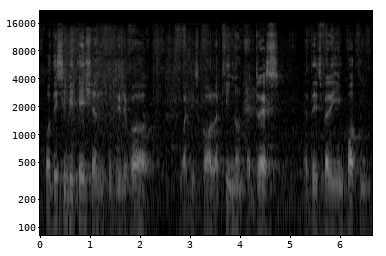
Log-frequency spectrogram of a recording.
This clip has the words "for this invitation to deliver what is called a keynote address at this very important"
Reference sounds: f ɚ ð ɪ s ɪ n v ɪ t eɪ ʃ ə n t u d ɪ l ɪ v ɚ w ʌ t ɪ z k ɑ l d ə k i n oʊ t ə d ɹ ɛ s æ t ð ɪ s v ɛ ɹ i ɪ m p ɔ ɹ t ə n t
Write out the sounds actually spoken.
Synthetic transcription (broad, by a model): f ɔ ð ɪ s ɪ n v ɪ t eɪ ʃ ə n t u d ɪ l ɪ v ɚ w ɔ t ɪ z k ɑ l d ə k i n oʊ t ə d ɹ ɛ s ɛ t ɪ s v ɛ ɹ i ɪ m p ɔ t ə n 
